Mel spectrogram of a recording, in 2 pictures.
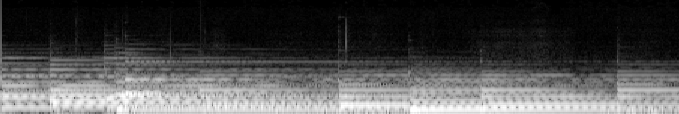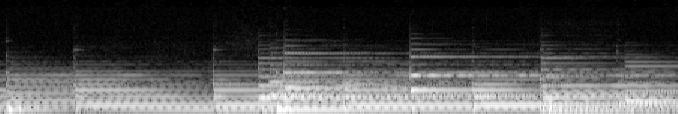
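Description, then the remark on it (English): A steady instrumental theme tune plays on its own, with sustained harmonic chords and regular rhythmic note changes at a constant, fairly loud level and no voices. “I'm going to hit the theme song and we're going to get into it”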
